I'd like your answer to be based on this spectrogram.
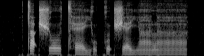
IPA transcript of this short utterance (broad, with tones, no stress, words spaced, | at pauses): tä˦ʔʃo˦ʊ̯ tʰɛ˨jṵ˦˨kʊ˦ʔʃɛ˨ jã˦lã˦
